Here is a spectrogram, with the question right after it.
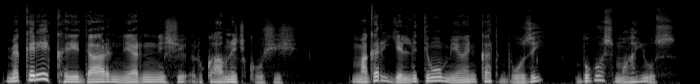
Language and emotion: Kashmiri, sad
